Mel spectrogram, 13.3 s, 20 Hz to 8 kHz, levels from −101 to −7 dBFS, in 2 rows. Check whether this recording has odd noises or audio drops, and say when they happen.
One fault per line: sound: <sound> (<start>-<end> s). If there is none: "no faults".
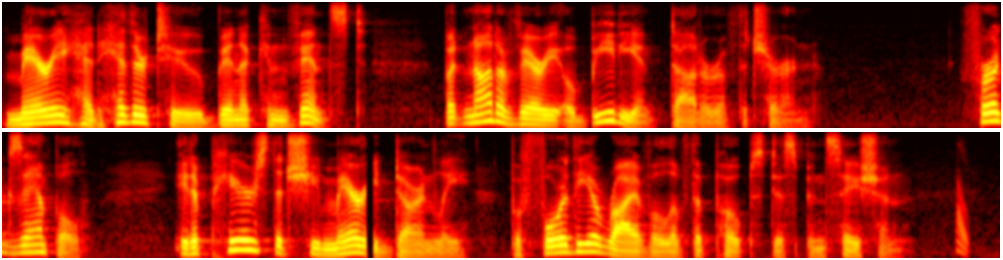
sound: dropout (9.1-9.1 s)
sound: chirp (13.0-13.1 s)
